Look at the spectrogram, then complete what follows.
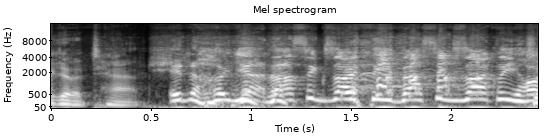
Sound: laughing

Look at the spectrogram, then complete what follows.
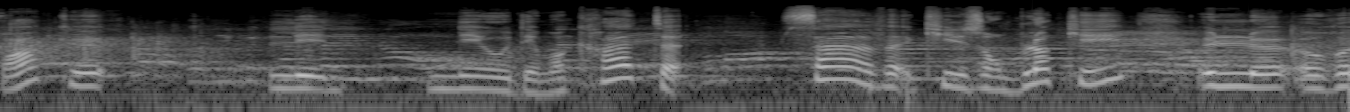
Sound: applause

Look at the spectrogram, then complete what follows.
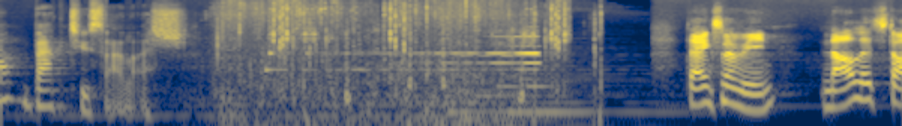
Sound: transition sound effect

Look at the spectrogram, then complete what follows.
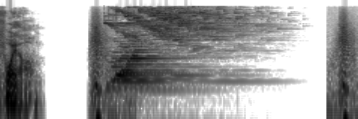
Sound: gentle chiming

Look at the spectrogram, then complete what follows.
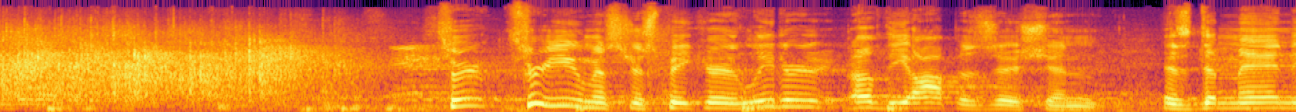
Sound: applause

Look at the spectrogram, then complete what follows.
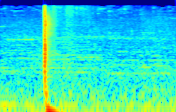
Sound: smack!

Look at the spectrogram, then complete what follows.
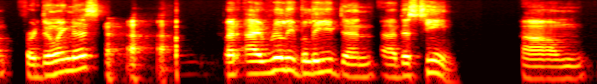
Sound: laugh

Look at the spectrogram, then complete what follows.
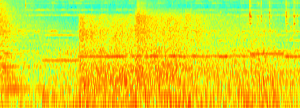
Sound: rumbling

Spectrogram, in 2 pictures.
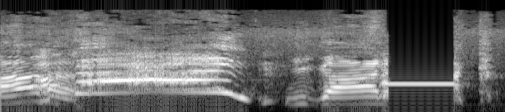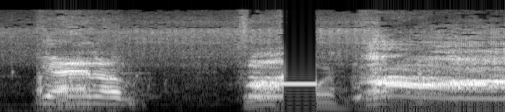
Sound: yelling and laughing

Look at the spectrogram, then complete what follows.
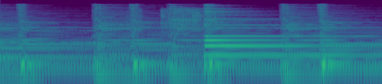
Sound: paper tear

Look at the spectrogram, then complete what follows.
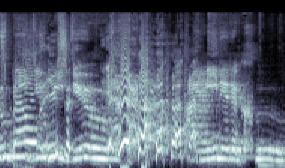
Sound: laughs

